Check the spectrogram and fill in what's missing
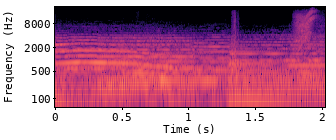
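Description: A cat meows in the video game Triangle Strategy, a drawn-out tonal call followed by a shorter second meow, clear and alone over quiet game ambience.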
